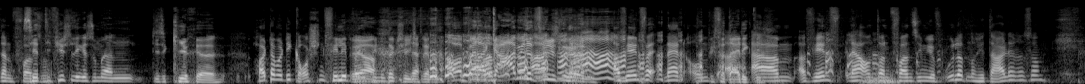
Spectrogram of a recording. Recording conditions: live audience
